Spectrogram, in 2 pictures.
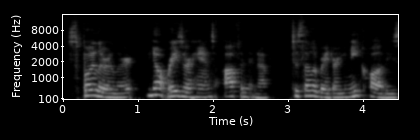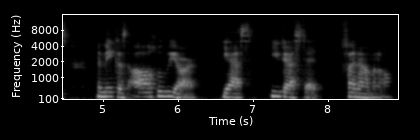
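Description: A woman's voice: fairly low pitch, normal speed, no room sound, low-quality recording. Enthusiastic woman podcast host. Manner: enthusiastic, warm praise of guest. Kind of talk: scripted podcast intro and interview.

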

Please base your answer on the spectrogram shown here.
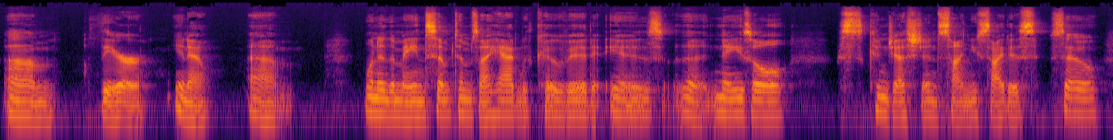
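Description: A woman's voice: extremely low pitch, steady tone, slow pace, vocal fry. A woman hosting her podcast alone, sounding congested and nasal as she recovers from illness, rambling with many ums and restarts. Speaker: podcast host. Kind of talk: casual solo podcast talk.

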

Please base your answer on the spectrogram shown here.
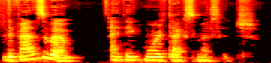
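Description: A woman's voice: mid-range voice, animated, unhurried, darkish tone, slightly rough. A woman, a native Arabic speaker, giving casual, thoughtful and somewhat hesitant answers as an interview guest. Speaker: podcast guest, tech entrepreneur.

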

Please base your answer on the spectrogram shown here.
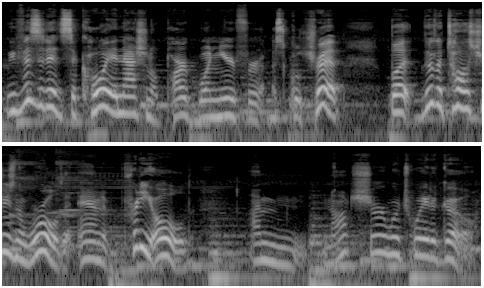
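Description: A woman's voice: a little high, lively intonation, unhurried, faint music behind. A woman playing a hungry, dramatic schoolboy adventurer in a children's audio drama, given to grumbling and exclaiming. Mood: matter-of-fact.

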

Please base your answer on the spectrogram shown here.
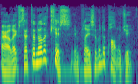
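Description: An actor with an American accent playing a grumpy, needling older husband in a radio play, with a dry, sardonic manner. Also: male voice, mid-range voice, sing-song, brisk, a bit bright, slightly rough. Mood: wry.

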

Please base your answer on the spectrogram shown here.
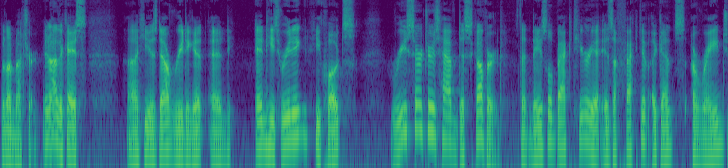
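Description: A man's voice: lowish voice, a bit bright, no echo, clean studio sound. A man co-hosting a casual podcast, stuffy-nosed, with a wry, rambling way of describing things and laughing easily. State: stuffy nose. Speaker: podcast co-host. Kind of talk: casual chat, describing a comic.

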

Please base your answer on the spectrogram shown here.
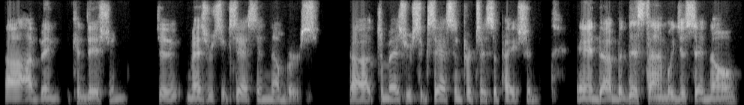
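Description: A man, a pastor, with a raspy voice after a late night, talking in halting conversation, often repeating words and clearing his throat. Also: lowish voice, pushed and bright, dry recording, low-quality recording. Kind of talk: conversational interview about a prayer group.

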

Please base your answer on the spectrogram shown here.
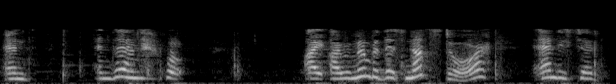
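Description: An actress playing an anxious, pleading young wife from out of town in a 1940s radio drama, stammering and hesitant. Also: female voice, high voice, takes it slowly, a crowd in the background. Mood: distraught, pleading. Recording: dull old radio recording.

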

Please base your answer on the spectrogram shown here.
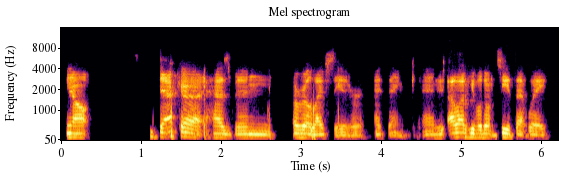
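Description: A man's voice: fairly low pitch, normal speed, fairly bright tone, dry recording, highs cut off. A young man from Zambia raised in the Midwest, talking easily in a casual interview with lots of "you know". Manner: easygoing, many fillers like "you know".

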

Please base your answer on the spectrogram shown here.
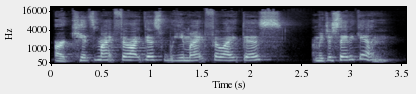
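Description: A woman with a hoarse, raw voice, hosting a casual religious podcast and rereading quoted passages for emphasis. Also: medium pitch, fairly quick, a bit bright. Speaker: podcast host.

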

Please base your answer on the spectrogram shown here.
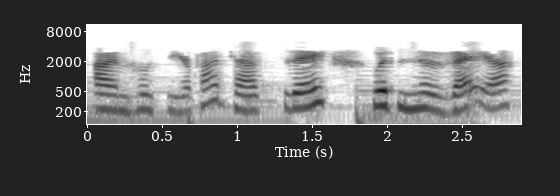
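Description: A woman's voice: on the high side, normal speed, soft background music. Giggly woman host on a tinny line. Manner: giggly, teasing. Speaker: podcast host. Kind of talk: casual interview chat. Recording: tinny phone-line sound.

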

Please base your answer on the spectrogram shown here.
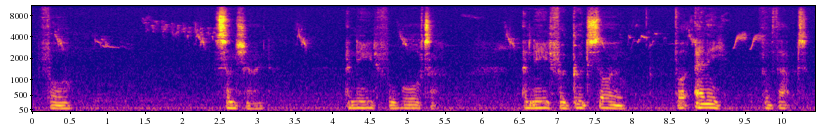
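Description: A man giving a reflective homily, speaking deliberately with pauses and rhetorical questions. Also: low voice, noisy background. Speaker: preacher giving a scripture reflection.

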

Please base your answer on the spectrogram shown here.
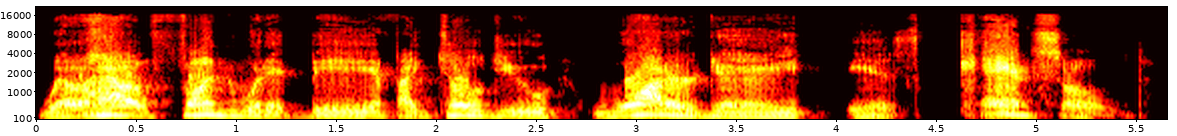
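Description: A man voicing a grumpy, gloating monster villain for a children's story, raspy and strained, with theatrical taunts. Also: fairly high pitch, slow, fairly bright tone, voice pushed up, full character voice. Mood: grumpy disdain.

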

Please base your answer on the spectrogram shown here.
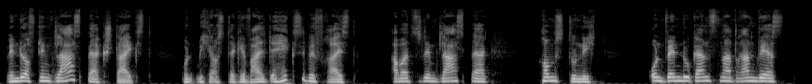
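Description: Young enchanted princess for a storybook, played by a male reader: high, earnest, plaintive, softly urgent. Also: moderate pace, no echo, clean studio sound, close to an everyday voice. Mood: urgent warning. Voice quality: soft. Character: pleading young enchanted princess, captive of a witch. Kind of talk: fairy tale character voice.

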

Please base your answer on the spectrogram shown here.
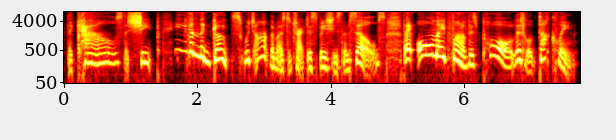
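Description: A woman's voice: mid-range voice, huge pitch swings, normal speed, hardly any pauses, husky, no echo, studio quality, exaggerated voice. A woman voicing a firm, theatrical nanny telling the children a fairy tale. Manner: firm, matter-of-fact storyteller. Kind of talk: audiobook character voice.

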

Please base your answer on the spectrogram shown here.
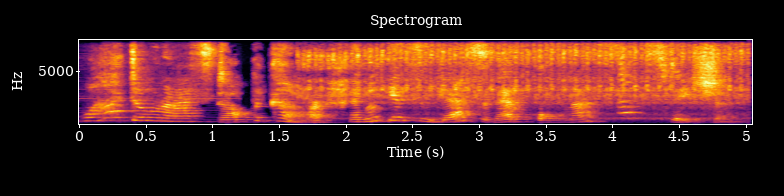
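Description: An amateur actress playing a detective's practical, mildly teasing gal in an old-time style radio play. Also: female voice, on the high side, wildly swooping pitch, unhurried, music in the background. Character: detective's game, practical gal, driving along. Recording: echoey, distant, noisy with mechanical rattle.

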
